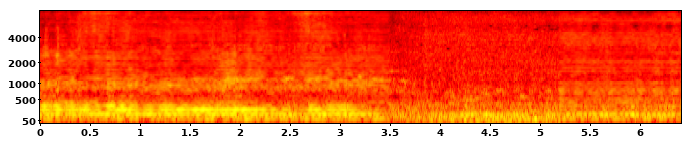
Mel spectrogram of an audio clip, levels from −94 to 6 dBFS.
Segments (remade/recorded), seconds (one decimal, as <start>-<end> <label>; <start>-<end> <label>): 0.0-3.5 remade; 3.5-5.2 recorded; 5.2-6.4 remade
